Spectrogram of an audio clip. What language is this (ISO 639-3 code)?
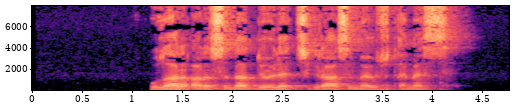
uig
